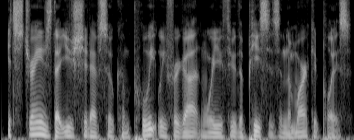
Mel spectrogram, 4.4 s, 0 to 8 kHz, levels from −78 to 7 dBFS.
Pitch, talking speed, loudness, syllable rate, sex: 85 Hz, 245 wpm, -18 LUFS, 6.6 syllables/s, male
